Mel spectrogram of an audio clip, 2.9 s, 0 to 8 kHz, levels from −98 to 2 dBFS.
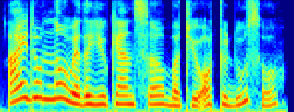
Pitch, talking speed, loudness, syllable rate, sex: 255 Hz, 265 wpm, -17 LUFS, 5.1 syllables/s, female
